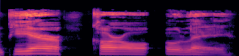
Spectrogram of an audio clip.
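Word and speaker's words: Pierre Carl Ouellet: Now, admittedly, I was still pretty young when, and I'm going to need to correct you on your pronunciation of Mr. PCO's name, Pierre Carl Ole, because he's Canadian.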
